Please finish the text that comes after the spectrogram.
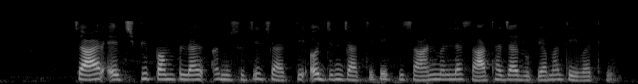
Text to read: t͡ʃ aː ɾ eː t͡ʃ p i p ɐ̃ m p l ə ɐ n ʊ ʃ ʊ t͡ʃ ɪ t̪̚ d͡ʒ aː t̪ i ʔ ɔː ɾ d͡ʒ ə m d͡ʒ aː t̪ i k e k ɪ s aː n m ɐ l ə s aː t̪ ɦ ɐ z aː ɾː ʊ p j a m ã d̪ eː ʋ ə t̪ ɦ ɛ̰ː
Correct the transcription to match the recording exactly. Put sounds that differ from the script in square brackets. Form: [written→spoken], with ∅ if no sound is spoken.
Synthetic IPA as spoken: t͡ʃ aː ɾ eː t͡ʃ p i p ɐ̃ m p l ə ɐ n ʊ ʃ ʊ t͡ʃ ɪ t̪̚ d͡ʒ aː t̪ i ʔ ɔː ɾ d͡ʒ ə [m→n] d͡ʒ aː t̪ i k e k ɪ s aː n m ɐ l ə s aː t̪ ɦ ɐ z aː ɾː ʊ p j a m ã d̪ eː ʋ ə t̪ ɦ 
